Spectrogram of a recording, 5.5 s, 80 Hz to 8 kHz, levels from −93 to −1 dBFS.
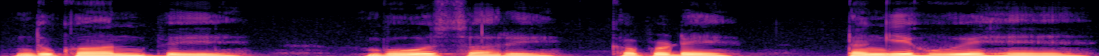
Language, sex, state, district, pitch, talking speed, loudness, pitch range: Hindi, male, Uttar Pradesh, Saharanpur, 130 Hz, 85 wpm, -12 LUFS, 120-140 Hz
